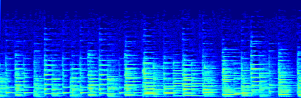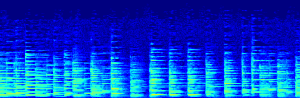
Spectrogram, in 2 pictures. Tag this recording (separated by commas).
Music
